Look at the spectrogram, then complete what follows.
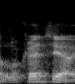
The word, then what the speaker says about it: Lucrezia: yes okay and uh lucretia you were to i'm sorry i'm just uh you know pronouncing your name in an italian way because it is an italian name it is indeed like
